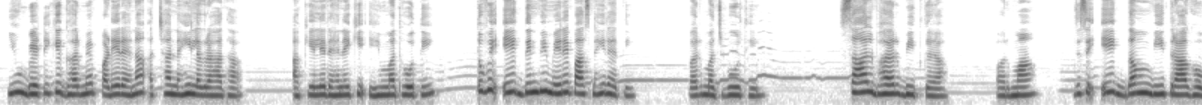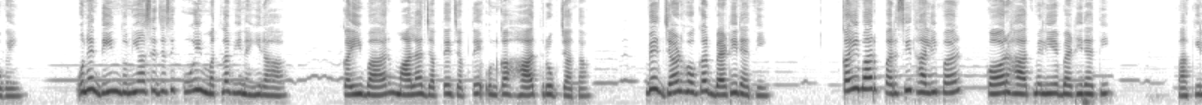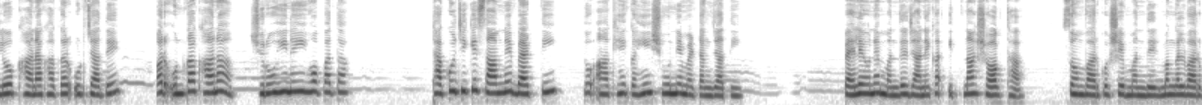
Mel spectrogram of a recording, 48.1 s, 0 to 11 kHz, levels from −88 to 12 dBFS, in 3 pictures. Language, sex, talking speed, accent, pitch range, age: Hindi, female, 145 wpm, native, 225-310 Hz, 30-49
